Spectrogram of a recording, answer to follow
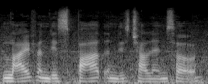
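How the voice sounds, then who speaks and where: A woman's voice: low-pitched, little pitch movement, normal speed, background noise. A woman from Italy with an Italian accent, chatting as a bartender guest, hesitant with many fillers and restarts. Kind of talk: casual interview chat.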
